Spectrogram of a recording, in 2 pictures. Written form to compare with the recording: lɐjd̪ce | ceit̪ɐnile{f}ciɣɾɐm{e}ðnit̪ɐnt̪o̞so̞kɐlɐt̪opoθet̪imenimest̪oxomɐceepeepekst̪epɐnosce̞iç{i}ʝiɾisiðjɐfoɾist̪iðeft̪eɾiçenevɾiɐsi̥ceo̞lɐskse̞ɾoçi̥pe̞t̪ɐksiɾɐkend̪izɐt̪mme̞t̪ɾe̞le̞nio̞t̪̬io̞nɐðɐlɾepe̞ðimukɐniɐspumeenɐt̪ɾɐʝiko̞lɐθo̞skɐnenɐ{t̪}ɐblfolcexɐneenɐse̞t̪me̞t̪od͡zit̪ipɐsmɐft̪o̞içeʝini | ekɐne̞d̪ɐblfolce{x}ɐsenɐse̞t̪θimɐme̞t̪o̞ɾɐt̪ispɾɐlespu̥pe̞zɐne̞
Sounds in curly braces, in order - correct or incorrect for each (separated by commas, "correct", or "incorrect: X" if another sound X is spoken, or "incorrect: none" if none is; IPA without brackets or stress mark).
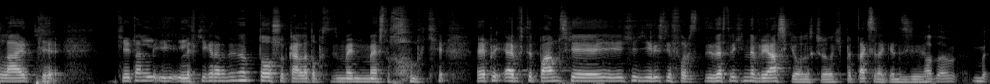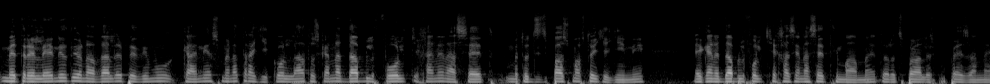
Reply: correct, incorrect: i, incorrect: e, incorrect: d̪, correct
